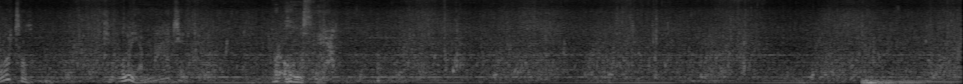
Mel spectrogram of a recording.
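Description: Oars splash and paddle through water.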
